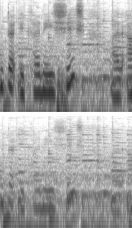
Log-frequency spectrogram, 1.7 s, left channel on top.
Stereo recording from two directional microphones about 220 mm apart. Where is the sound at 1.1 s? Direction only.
Centre (ahead or behind).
